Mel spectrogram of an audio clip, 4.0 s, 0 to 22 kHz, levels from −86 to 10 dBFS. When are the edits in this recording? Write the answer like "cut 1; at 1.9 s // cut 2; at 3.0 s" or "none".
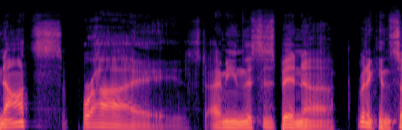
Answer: none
